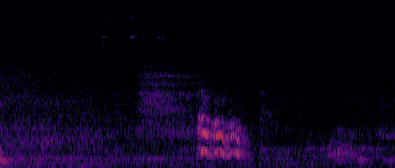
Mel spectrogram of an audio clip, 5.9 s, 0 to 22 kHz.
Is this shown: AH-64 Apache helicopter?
no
